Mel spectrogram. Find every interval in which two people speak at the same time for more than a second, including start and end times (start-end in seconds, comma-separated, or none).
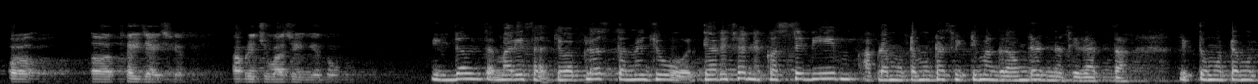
none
